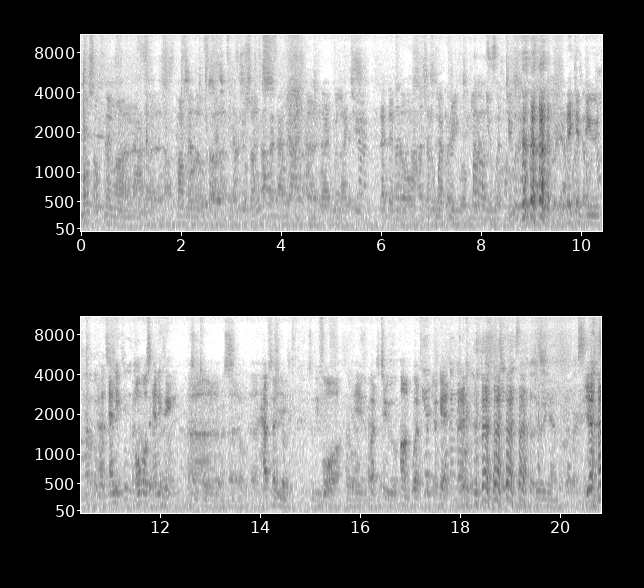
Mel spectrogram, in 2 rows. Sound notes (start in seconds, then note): 2.7 speaking in foreign language; 9.1 laughing; 18.3 laughing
